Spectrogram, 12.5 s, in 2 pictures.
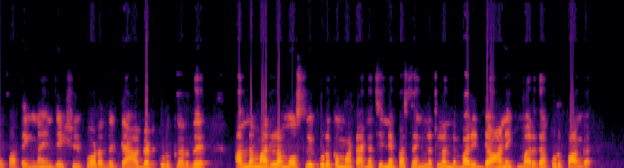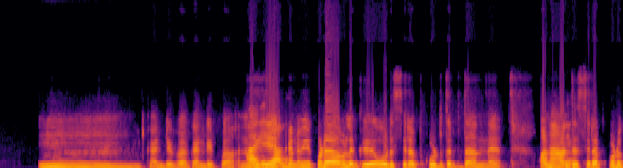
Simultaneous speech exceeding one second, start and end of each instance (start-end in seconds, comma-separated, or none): none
